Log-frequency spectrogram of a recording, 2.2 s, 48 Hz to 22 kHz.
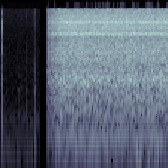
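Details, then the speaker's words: Smooth, steady idle hiss with no metallic clicking from a 2008 Toyota Sienna's accessory drive after new idler pulleys (Febest kit, Gates) were installed; any ticking heard comes from the engine, not the pulleys. The belt drive is normal. "There you go. New pulley. No clicking metal sound."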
